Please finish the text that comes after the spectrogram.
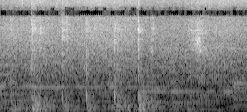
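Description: Tofu is stir-fried in a wok with Pixian chili bean paste, cooking wine and soy sauce: a quiet, steady sizzle broken by half a dozen rhythmic spatula scrapes.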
